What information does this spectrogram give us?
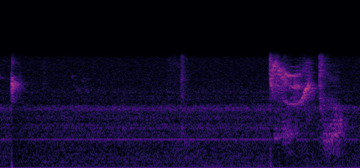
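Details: Maximilian's pionus kept as a pet, chatting and singing indoors with its owner, makes a faint click, then a burst of rapid, strained chattering squawks lasting about a second.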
